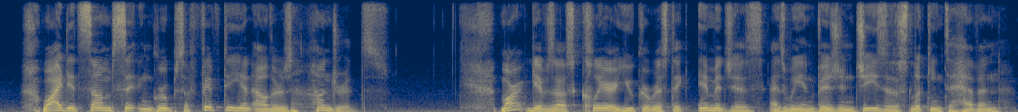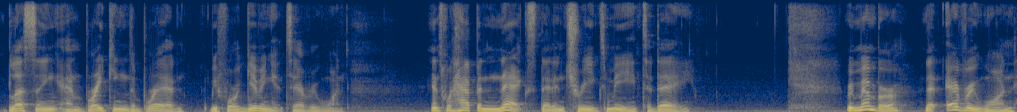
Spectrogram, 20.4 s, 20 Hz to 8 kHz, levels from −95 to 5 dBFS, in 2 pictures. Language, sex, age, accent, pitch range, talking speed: English, male, 40-59, American, 110-140 Hz, 135 wpm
